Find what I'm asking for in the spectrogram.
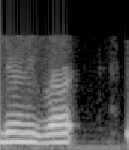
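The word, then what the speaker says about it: Dooney & Bourke: And did I pronounce that right? Is it a Dooney Burke? – Mm-hmm. Dooney Burke.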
